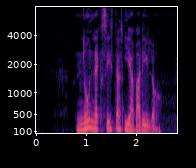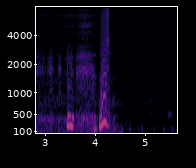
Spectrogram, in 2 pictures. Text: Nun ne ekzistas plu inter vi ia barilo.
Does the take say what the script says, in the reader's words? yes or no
no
